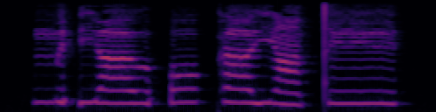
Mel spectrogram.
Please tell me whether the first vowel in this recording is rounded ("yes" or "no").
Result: no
